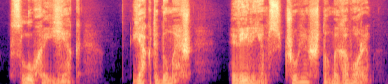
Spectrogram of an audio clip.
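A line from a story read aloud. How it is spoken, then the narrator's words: Whisper. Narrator (Belarusian): Потым Том шапнуў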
